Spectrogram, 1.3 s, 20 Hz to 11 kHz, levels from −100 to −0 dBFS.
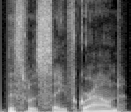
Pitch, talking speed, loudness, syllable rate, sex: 95 Hz, 180 wpm, -17 LUFS, 4.0 syllables/s, male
